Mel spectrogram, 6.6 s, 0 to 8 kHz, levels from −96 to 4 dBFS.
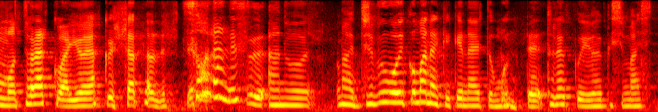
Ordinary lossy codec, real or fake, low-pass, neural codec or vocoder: none; fake; none; codec, 16 kHz, 4 kbps, X-Codec, HuBERT features, trained on balanced general audio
